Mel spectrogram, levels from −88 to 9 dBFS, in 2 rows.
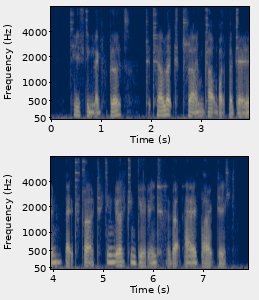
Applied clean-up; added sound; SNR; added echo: neural diffusion model UNIVERSE++.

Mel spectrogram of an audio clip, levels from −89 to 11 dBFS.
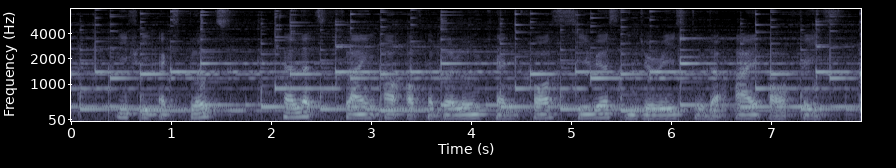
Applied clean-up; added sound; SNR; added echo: none; Mallet percussion; 0 dB; none.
